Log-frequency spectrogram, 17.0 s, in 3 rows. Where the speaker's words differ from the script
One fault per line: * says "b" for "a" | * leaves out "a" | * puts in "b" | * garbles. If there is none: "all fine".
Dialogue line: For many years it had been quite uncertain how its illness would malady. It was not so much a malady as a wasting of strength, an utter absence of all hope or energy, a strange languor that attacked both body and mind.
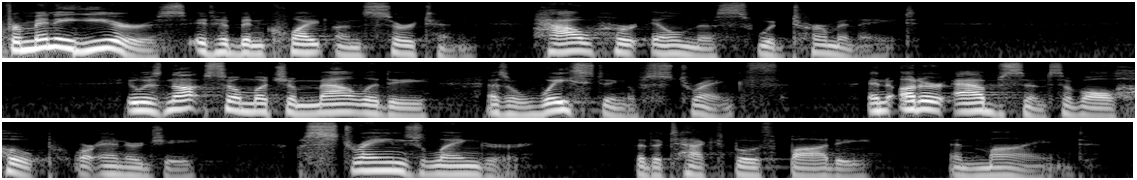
* says "her" for "its"
* says "terminate" for "malady"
